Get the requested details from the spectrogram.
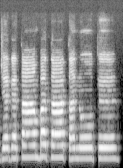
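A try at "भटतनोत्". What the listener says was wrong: Tanot, you just should be able to end it with it. Anavastham Jagatam Bhatatanot. Yeah, you don't have to stress on it.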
